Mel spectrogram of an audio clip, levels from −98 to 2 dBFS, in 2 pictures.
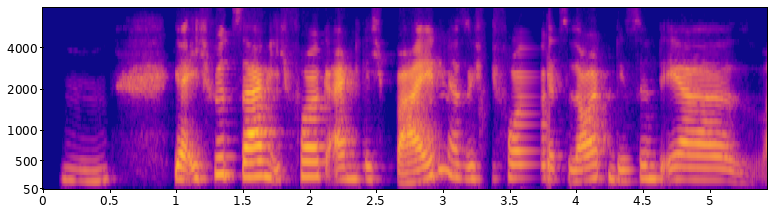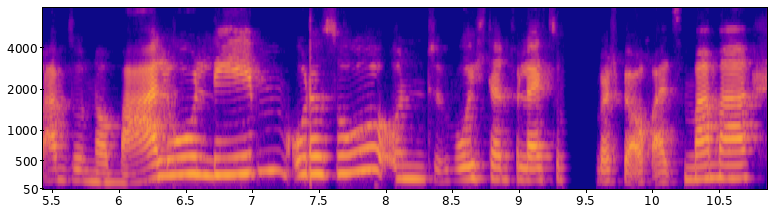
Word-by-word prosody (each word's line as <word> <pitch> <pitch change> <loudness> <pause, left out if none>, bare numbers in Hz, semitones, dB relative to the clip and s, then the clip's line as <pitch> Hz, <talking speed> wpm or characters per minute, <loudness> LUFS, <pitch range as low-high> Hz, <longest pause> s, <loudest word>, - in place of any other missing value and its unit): Mhm. 180 0 -16 0.5
Ja, 205 - +5
ich 215 +1 -4
würde 280 0 0
sagen, 245 -2 +8
ich - - -9
folge 245 0 +2
eigentlich 205 0 0
beiden, 340 +11 +5
also 225 -3 -5
ich 210 0 -8
folge 220 0 -5
jetzt 195 0 -6
Leuten, 200 +5 +1
die 180 -2 -7
sind 210 +4 -6
eher 195 -4 0 0.2
haben 185 0 -6
so 185 - -12
'n - - -15
Normalo-Leben 275 - 0
oder 285 +2 0
so 295 +5 -3
und 210 -2 -8
wo 190 +2 -5
ich 215 0 -7
dann 200 -2 -4
vielleicht 190 -1 -1
zum - - -13 0.2
Beispiel - - -6
auch - - -5
als - - -6
Mama 215 +2 0
210 Hz, 180 wpm, -22 LUFS, 195-260 Hz, 0.5 s, sagen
